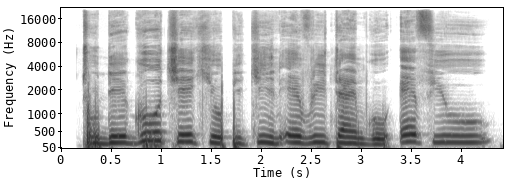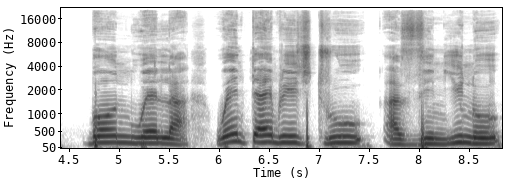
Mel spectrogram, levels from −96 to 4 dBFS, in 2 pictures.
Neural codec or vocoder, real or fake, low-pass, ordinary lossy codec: vocoder, 48 kHz, 128 mel bands, Vocos; fake; none; none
